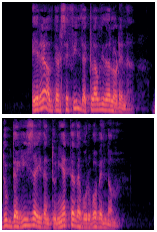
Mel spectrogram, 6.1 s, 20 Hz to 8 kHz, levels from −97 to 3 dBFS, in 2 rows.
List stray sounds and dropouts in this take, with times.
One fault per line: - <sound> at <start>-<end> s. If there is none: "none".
none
